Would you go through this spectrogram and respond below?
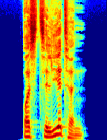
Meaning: inflection of oszillieren: 1. first/third-person plural preterite 2. first/third-person plural subjunctive II
- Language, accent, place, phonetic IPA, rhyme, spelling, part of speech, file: German, Germany, Berlin, [ɔst͡sɪˈliːɐ̯tn̩], -iːɐ̯tn̩, oszillierten, adjective / verb, De-oszillierten.ogg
